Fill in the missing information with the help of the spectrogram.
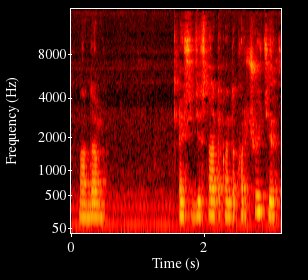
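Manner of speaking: speaking between bites of salad; talking while chewing. Real, not acted. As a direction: mouth partly full of food. Seen 4: Seaweed taken to mouth at -1.0; lips closed, seaweed held throughout.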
